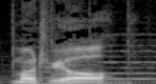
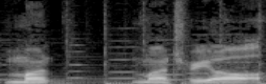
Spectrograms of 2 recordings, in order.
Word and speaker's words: Montreal: This is good job, Montreal. Montreal.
